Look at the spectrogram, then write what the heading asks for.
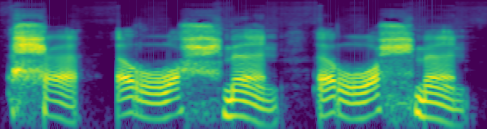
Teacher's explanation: huruf ha nafasnya seperti agak tertekan sedikit dan dia lebih terasa ditenggorokan.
